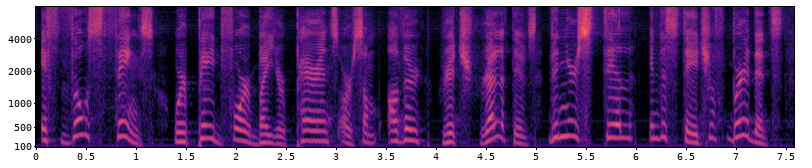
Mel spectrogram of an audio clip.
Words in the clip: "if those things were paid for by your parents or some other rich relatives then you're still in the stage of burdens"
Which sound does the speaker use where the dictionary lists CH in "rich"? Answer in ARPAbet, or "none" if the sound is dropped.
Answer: CH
